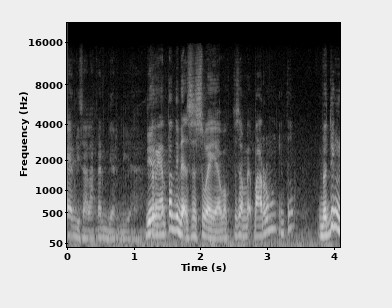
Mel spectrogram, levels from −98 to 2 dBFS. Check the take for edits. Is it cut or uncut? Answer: cut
